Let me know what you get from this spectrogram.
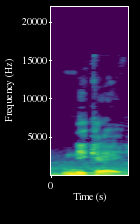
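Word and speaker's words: Νίκη: chief should I prefer the original Greek pronunciation nikkei it means victory victory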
